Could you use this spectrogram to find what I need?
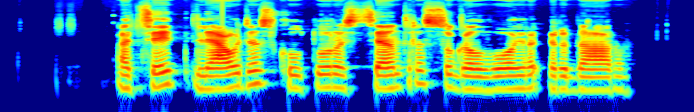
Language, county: Lithuanian, Vilnius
